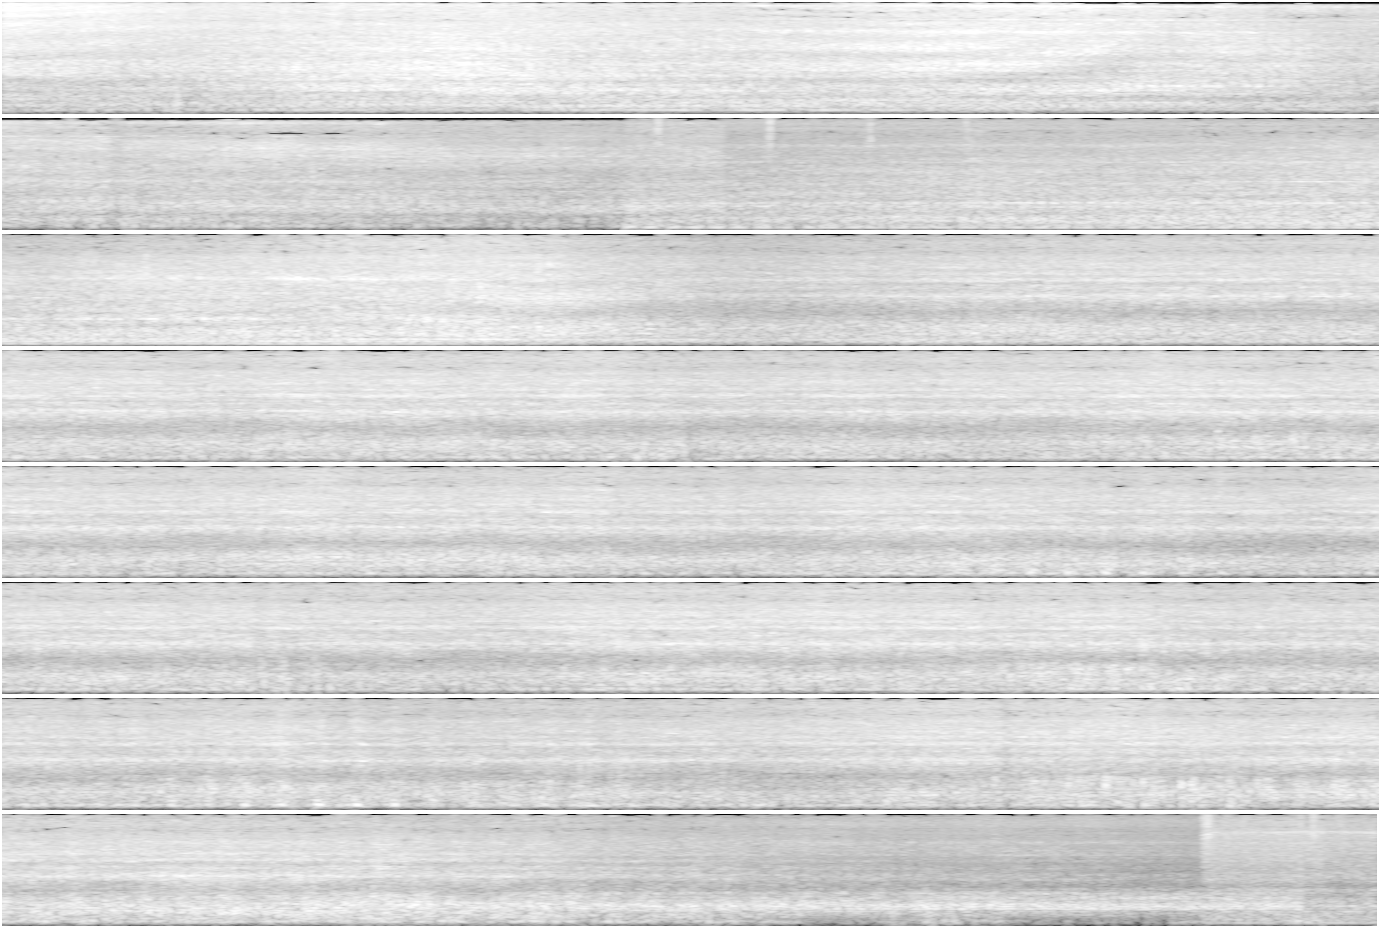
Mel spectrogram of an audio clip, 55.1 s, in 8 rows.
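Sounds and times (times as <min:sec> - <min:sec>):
diesel locomotive engine: 0:00.0 - 0:55.0
train wheels rolling on rails: 0:00.0 - 0:55.0.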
